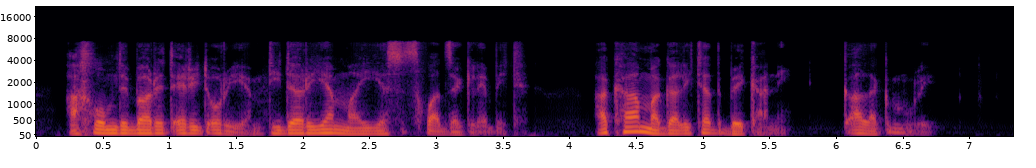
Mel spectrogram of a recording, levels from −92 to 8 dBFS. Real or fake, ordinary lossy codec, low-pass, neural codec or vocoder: fake; MP3, 96 kbps; 7.2 kHz; codec, 16 kHz, 1 kbps, X-Codec, WavLM features, trained on Multilingual LibriSpeech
